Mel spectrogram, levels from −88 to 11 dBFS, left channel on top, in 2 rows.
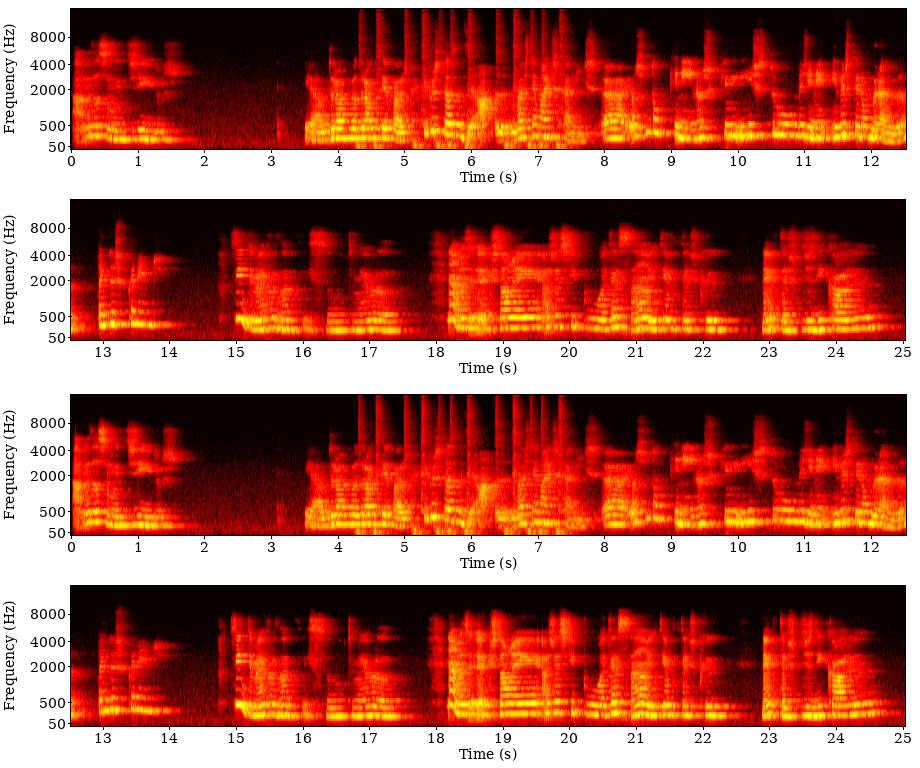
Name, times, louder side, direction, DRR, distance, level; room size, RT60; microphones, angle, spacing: voice 1, 0.0-1.6 14.9-17.4 18.0-22.3 22.9-24.7, right 2 dB, 60° right, 4 dB, 0.4 m, -21 dB
voice 2, 3.5-12.6 12.9-13.9, left 2 dB, 30° left, 1 dB, 0.4 m, -22 dB
sound 1, 4.2-4.7 5.0-6.0 6.4-7.4, right 1 dB, 90° right, 0.8 m, -34 dB
2.7 x 2.4 x 2.3 m, 0.76 s
head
